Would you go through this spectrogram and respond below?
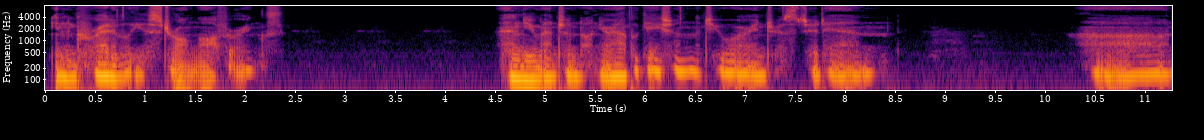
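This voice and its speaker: An ASMR performer playing a courteous, soft-spoken university professor, whispering in formal, measured phrases with a breathy, husky voice. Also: medium pitch, dry recording, heavily acted. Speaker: professor overseeing a college major.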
